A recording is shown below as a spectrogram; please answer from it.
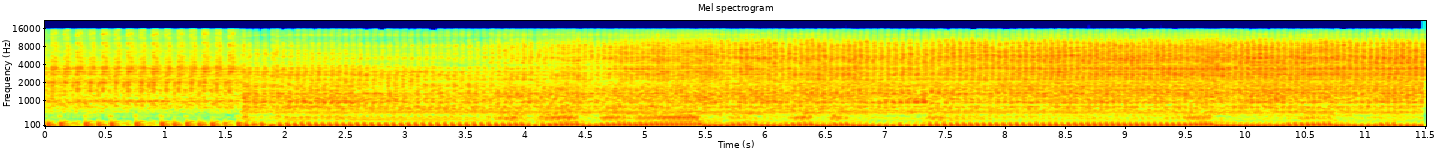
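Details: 420cc big-block single-cylinder swapped into a Mega Moto minibike, run after aluminum debris was cleaned and the oil changed, feeling short on top-end power: even thump with a light rapid ticking tracking engine speed; valve train ticking from excessive valve lash.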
